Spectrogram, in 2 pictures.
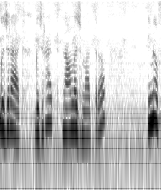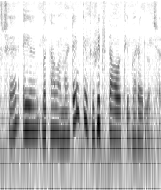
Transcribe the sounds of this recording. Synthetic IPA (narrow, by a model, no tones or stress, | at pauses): ɡud͡ʒɾat̪ | ɡud͡ʒɾat̪naməd͡ʒmat̪ɾə | inəft͡ʃʰeebət̪aʋːamaʈekeʋɪʋid̪ʱt̪aot̪ʰibʱəɾelo̰t͡ʃʰe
